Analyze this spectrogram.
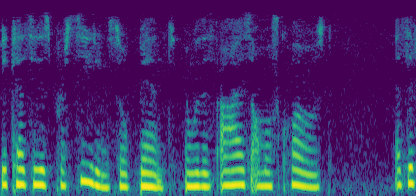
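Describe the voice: The plain reading aloud follows a fairly even intonation.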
